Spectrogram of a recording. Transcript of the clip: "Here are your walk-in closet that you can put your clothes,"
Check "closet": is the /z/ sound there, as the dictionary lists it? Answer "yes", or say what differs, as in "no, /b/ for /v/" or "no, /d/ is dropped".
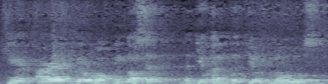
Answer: no, /s/ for /z/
